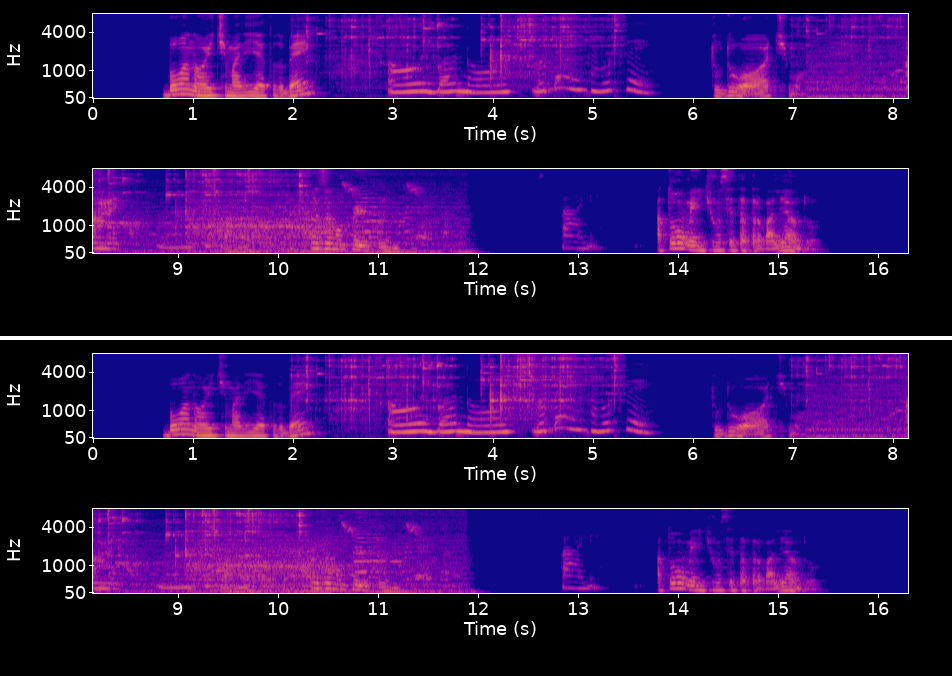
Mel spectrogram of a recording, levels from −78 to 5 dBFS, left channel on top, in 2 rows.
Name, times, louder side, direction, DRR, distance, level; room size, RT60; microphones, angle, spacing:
voice 1, 0.7-2.3 6.2-7.6 8.1-8.5 10.0-11.4 13.8-15.4, left 3 dB, 50° left, 0.5 m, -32 dB
Glass, 2.0-5.3 7.0-10.3, right 4 dB, 30° right, 0.9 m, -35 dB
voice 2, 2.9-5.6 8.8-9.8 12.8-13.2, right 2 dB, 10° right, 0.5 m, -35 dB
sound 1, 7.1-11.9, equal, 80° right, 3.6 m, -39 dB
8.7 x 7.0 x 2.9 m
head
